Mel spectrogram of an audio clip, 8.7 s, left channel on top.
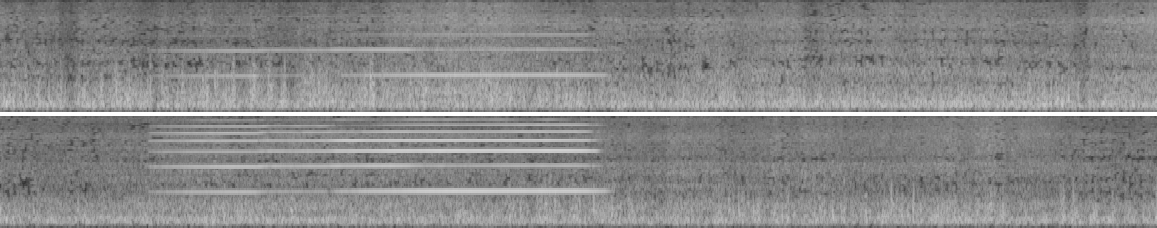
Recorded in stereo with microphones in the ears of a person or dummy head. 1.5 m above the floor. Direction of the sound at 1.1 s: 80° right.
